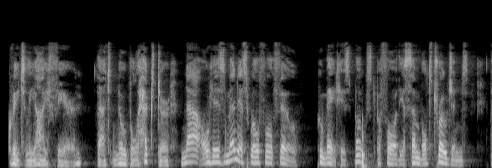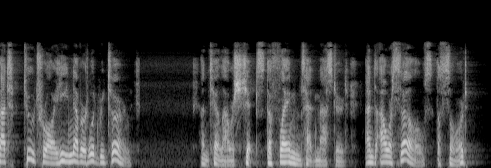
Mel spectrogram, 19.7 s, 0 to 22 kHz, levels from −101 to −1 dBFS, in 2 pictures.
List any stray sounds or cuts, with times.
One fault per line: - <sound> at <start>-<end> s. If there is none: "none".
none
